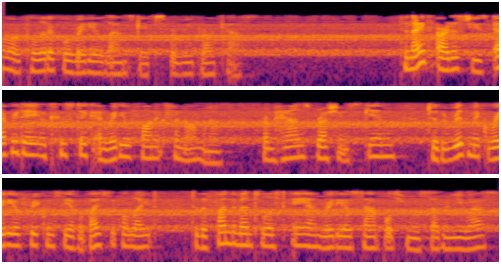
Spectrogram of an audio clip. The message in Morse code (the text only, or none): none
